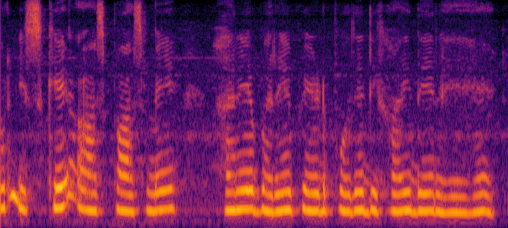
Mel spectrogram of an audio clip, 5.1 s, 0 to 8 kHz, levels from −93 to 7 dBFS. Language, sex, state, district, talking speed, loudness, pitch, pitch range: Hindi, female, Uttar Pradesh, Saharanpur, 130 wpm, -17 LUFS, 235 Hz, 225-250 Hz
